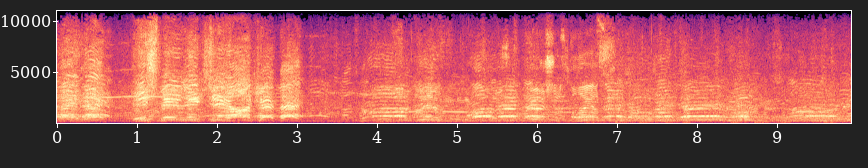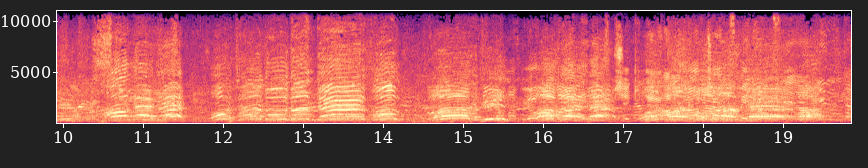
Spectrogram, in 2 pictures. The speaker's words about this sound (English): We're right near the front of the march now.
